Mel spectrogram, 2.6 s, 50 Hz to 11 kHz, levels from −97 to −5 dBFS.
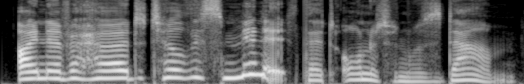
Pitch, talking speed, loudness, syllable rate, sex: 250 Hz, 230 wpm, -20 LUFS, 6.4 syllables/s, female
